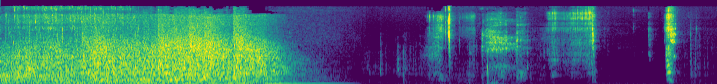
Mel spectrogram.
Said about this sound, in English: Who's Slurping? Now, there's going to be a drum roll. Then you're going to hear the slurp.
